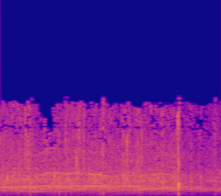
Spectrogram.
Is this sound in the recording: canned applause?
yes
